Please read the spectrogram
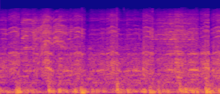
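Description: Soft, irregular low knocks of small bipedal robots stepping across a stage floor, over the faint hum of a large hall.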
